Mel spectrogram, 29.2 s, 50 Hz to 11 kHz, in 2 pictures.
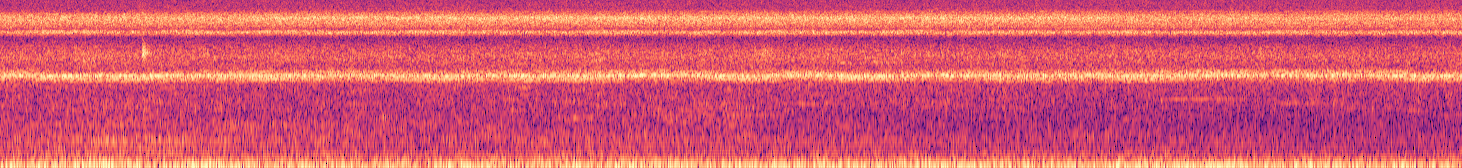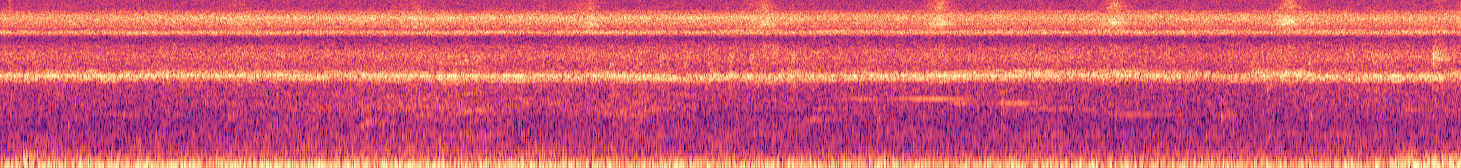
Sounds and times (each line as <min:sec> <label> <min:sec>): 0:00.0 insects 0:29.2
